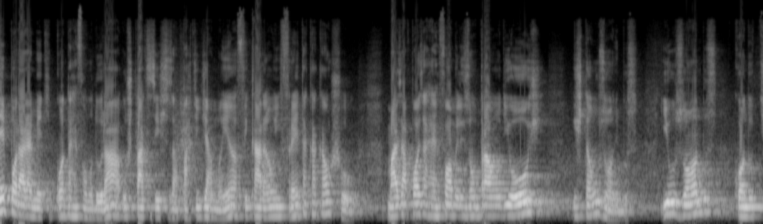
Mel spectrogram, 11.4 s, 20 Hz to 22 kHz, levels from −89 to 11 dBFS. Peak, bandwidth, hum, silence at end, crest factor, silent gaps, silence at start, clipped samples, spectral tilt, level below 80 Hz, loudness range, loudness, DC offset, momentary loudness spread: 0 dBFS; 19.5 kHz; none; 0 s; 14 dB; none; 0 s; 0.3%; -5.5 dB/octave; -58 dBFS; 3 LU; -15 LUFS; under 0.1%; 13 LU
